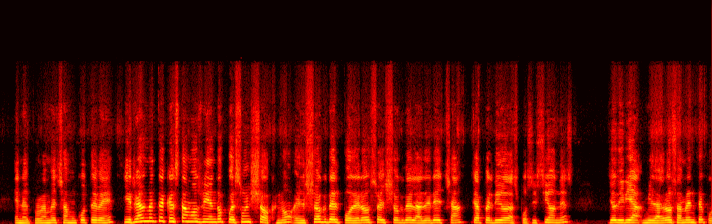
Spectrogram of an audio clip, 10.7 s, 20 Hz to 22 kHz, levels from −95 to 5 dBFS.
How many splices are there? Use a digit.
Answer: 1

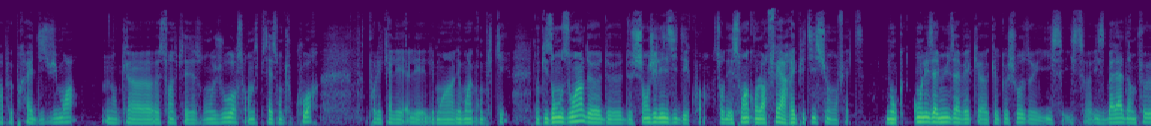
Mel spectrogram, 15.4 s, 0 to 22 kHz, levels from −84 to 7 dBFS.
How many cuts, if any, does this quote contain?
0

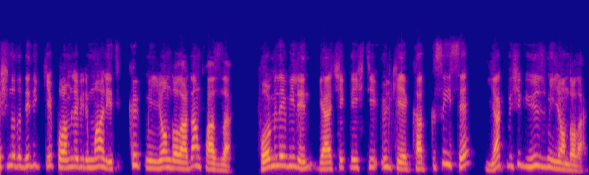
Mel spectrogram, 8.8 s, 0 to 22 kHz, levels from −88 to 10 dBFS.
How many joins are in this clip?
0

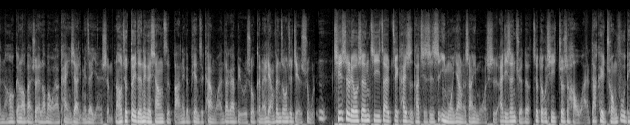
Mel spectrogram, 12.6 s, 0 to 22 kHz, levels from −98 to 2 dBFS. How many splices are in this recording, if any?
0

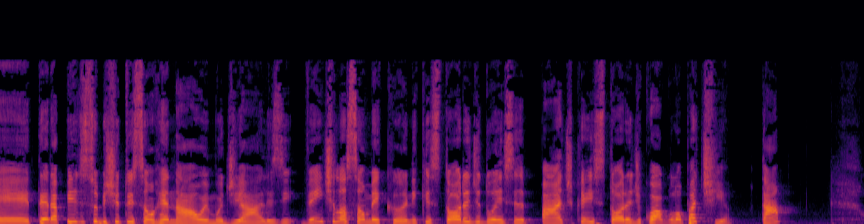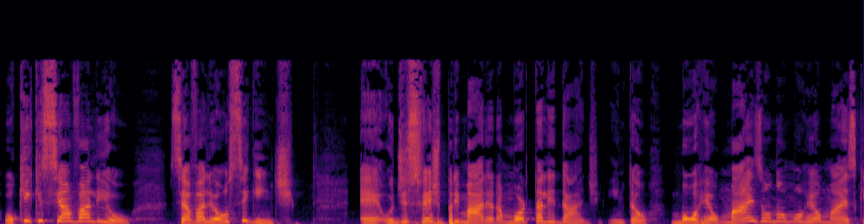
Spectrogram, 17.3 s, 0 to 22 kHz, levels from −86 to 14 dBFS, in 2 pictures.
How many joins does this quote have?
0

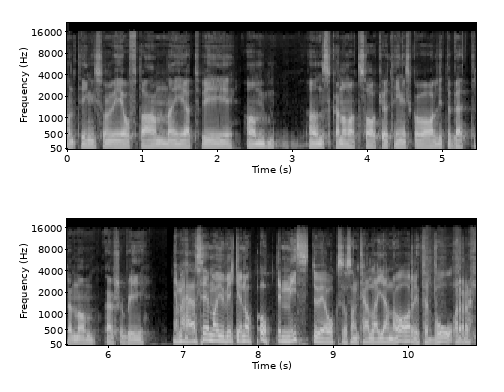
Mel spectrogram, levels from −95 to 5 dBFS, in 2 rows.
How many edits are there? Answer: 1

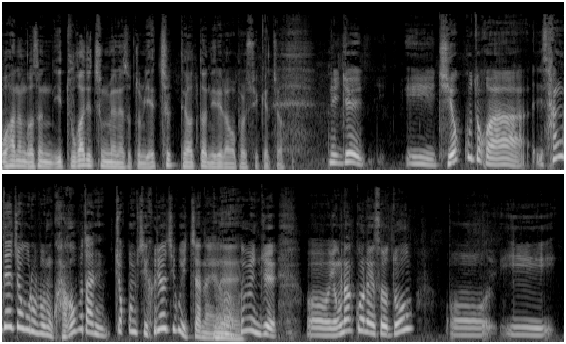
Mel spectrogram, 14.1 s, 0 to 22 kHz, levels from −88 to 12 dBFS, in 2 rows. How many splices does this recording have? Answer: 1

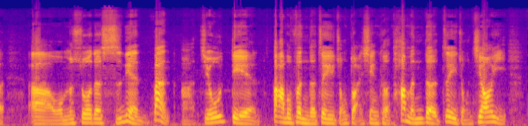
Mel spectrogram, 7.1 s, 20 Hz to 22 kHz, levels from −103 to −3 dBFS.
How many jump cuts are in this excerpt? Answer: 1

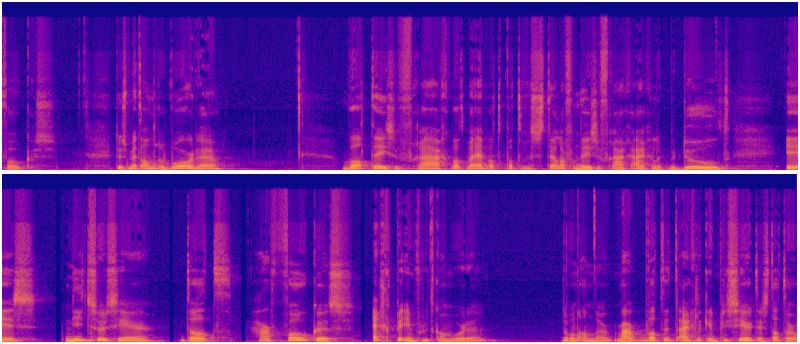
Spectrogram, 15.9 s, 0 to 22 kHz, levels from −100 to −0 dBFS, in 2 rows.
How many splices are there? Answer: 0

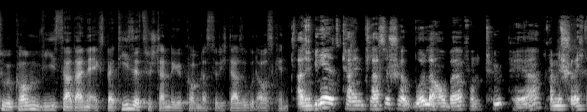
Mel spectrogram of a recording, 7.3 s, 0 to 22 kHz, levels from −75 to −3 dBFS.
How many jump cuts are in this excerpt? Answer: 0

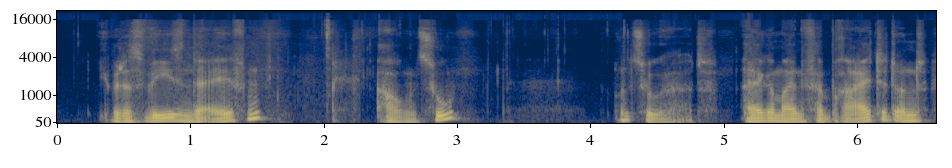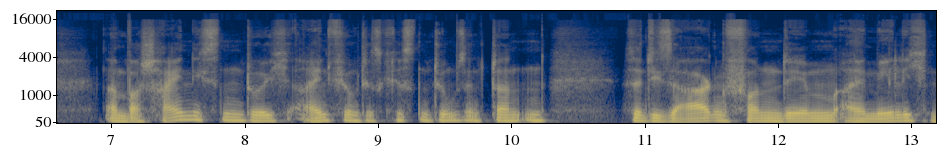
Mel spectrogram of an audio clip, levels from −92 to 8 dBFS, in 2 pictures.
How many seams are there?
2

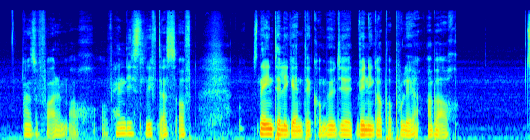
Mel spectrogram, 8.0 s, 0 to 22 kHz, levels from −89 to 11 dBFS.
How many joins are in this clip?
2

